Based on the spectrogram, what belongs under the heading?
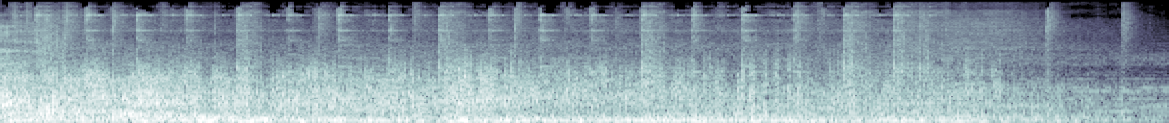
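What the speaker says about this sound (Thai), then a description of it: "พื่อนๆฟังเสียงคลื่นและเสียงลมชัดๆกันเลยนะครับ ว่าแรงขนาดไหน" Strong wind buffeting the microphone over a continuous rush of crashing sea waves on a white-sand beach at Thung Wua Laen, Chumphon, Thailand, during monsoon season, loud and unbroken throughout.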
